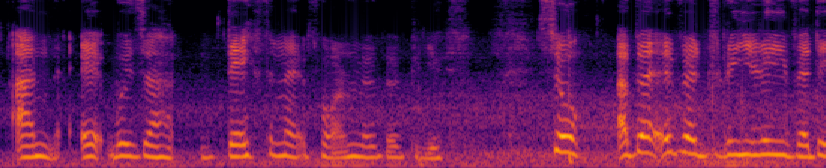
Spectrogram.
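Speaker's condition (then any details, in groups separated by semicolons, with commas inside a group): Mixed cerebral palsy; mixed type, earlier described as ataxic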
